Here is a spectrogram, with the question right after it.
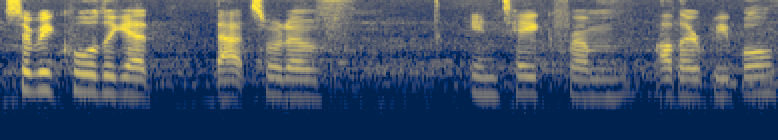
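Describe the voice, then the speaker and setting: A woman with a Canadian accent talks at a fairly quick pace with ordinary pitch variation. The sound is dry with no echo, though background noise is noticeable. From Canada. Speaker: IT network worker and business owner. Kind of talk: casual interview. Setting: conference venue. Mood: friendly, smiling. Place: hall. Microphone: handheld.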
